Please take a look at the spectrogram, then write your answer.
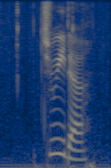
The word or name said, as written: jhuidah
